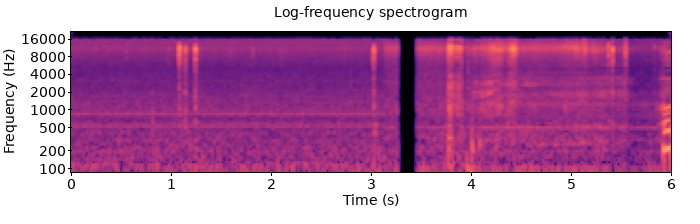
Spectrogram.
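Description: Steady low background hum with a faint whine, picked up by a desk microphone. About three seconds in it cuts out completely for a moment, where the recording jumps. A few faint clicks follow.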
